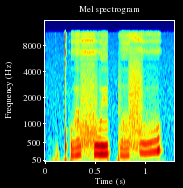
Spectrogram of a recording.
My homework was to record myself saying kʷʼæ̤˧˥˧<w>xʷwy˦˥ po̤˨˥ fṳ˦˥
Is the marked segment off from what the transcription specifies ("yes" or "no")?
yes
